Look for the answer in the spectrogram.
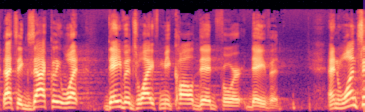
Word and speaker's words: Michal: And now God is going to use David's wife, who, by the way, is also the daughter of Saul, whose name is Michal. That's how you pronounce her name in Hebrew. It's Michal.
